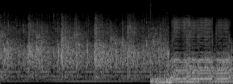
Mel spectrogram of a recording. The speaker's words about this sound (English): Well, as we close out, yeah, that's a good place to clap if you want.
